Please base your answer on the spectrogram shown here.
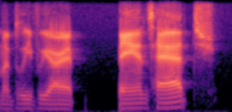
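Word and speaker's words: Brands Hatch: believe we are at band hatch brand hatch brand hatch is how it's pronounced I I'm pretty sure um but um yeah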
